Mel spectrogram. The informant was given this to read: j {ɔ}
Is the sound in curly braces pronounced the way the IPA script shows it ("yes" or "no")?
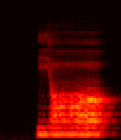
yes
